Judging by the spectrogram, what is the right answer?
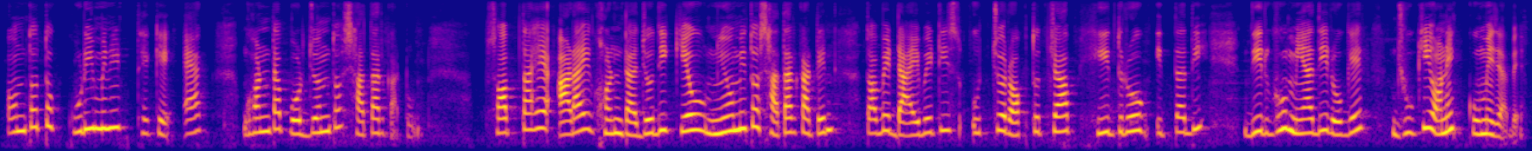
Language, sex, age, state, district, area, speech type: Bengali, female, 30-45, West Bengal, Paschim Bardhaman, urban, spontaneous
